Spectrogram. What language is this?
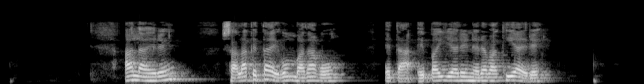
Basque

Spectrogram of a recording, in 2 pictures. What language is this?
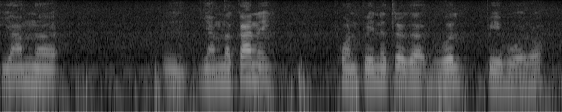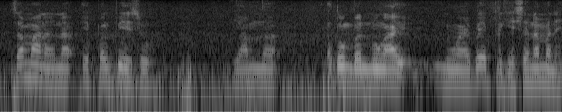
Manipuri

